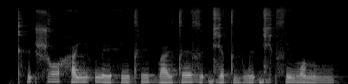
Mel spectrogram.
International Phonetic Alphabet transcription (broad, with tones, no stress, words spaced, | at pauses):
kʰɪ˦ʔʃɔ˦ hä˦˨ɲʊ˦ʔ ne˨hĩ˨tʰe˦ ba˨ɪ̯tɛ˦ zɪ˦ʔd͡ʑɛ˦˨ti˨ wɪ˦ʔd͡ʑɪ˦ʔsʰĩ˦˨ mɔ˦˨nu˨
